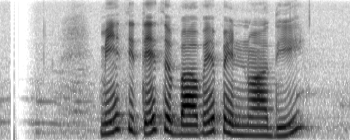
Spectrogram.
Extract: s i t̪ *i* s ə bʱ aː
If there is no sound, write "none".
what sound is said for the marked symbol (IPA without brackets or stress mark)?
e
